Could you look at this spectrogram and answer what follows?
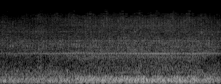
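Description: A Chevrolet Equinox engine idles steadily with a low, even rumble and a faint whine, continuous and close, with no voices; the exhaust is faulty.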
